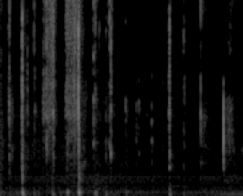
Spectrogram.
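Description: Computer keyboard keys clicking in a quick, irregular run as a word is typed.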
